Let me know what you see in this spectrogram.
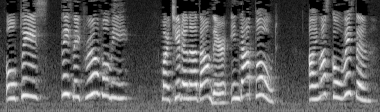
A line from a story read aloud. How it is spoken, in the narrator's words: She came up to the side of the ship and shouted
